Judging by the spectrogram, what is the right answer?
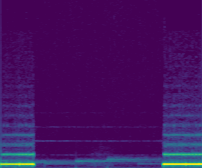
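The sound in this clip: Ringback tone in a phone handset after dialing a call: a steady electronic tone that cuts off, leaves a silent gap of over a second, then starts again. The two bursts are loud and clear, with no voices.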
